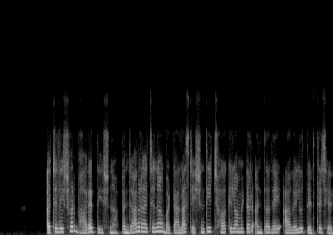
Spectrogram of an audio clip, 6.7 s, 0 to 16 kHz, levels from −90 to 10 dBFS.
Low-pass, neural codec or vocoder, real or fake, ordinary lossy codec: 7.2 kHz; codec, 16 kHz, 2 kbps, FunCodec, trained on LibriTTS, 25 frames a second; fake; Opus, 24 kbps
